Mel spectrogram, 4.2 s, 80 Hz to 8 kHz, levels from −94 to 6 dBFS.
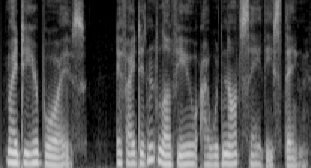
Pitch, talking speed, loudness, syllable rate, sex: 165 Hz, 200 wpm, -19 LUFS, 4.3 syllables/s, female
